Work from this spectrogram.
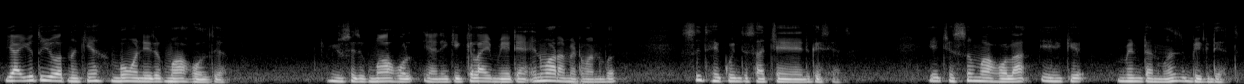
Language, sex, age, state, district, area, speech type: Kashmiri, male, 45-60, Jammu and Kashmir, Ganderbal, urban, spontaneous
